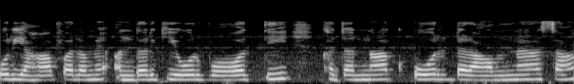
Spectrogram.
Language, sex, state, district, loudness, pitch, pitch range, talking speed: Hindi, female, Maharashtra, Chandrapur, -14 LUFS, 225 Hz, 215-230 Hz, 145 wpm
